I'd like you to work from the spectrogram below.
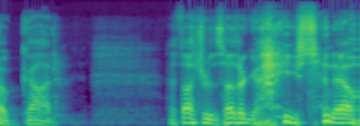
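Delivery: put-on panicked voice. Recounting a scene where Boba Fett comes off his ship, mock panic as Mayfield. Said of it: "Mayfield has his little panic moment".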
